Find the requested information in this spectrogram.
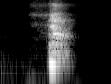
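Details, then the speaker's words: Snoring from a napping dog: a single short, noisy, loud snorting breath during ordinary sleep. "can you hear my dog A little snoring?"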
